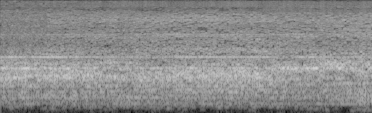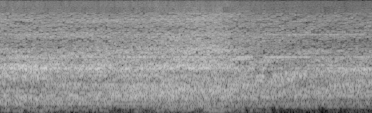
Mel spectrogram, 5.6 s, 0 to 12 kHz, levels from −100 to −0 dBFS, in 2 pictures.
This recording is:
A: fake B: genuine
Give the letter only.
B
